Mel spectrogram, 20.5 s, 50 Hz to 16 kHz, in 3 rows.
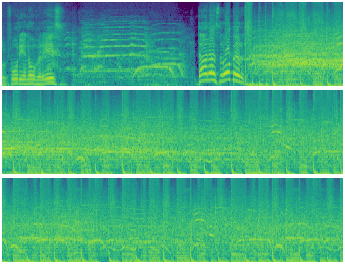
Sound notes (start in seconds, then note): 3.7 audience cheering; 5.9 audience cheering; 5.9 upbeat music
